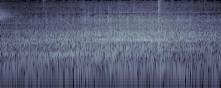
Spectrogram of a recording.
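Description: Centre lathe started at its switch, the motor and headstock drive running with a whining hum that builds over the first two to three seconds. A click comes about three seconds in, after which the sound starts to die away.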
